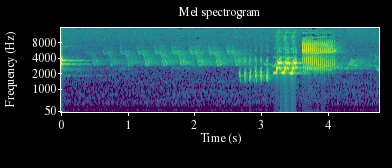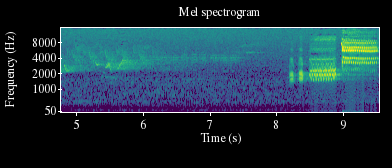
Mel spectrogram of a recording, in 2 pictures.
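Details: Wood thrush song over a faint background hiss: soft high notes, then staccato low pulses breaking into a loud fluty burst and trill, with a second loud phrase near the end.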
